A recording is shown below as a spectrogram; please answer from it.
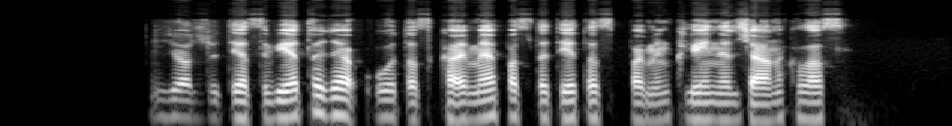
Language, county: Lithuanian, Panevėžys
